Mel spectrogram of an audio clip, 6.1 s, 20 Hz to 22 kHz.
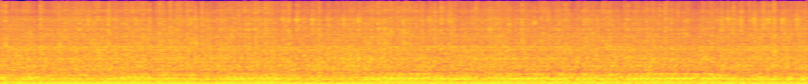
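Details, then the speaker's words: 1993 Honda Civic EG hatch, built LS VTEC (Manley rods, CP forged pistons, CSS, built B16 head, GSR cams, stock injectors, no turbo) on first start, open header, no throttle cable: loud even idle, deep steady rumble, no misses or knocks; running smooth. "It's running smooth. It's running smooth, boys. Let's go. Let's go. Baby, boys."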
